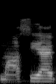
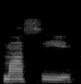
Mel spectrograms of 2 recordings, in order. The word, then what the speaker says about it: mossiae: earlier, like this one, some people say that the species Cattleya mossii is pronounced mossii, but others say that it's mossiae. So it just kind of varies from person to person. But from what I've heard, the correct term is mossiae.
